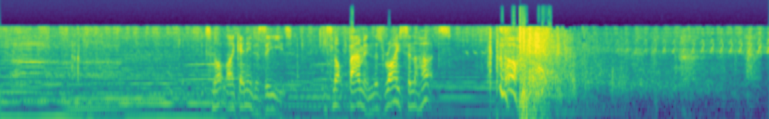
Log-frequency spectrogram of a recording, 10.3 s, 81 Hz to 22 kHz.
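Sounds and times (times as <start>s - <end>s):
speech: 2.8s - 6.1s, 6.7s - 7.4s
rifle gunfire burst: 6.9s - 8.4s.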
